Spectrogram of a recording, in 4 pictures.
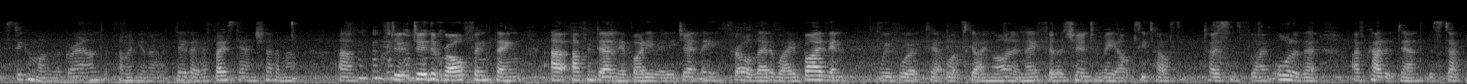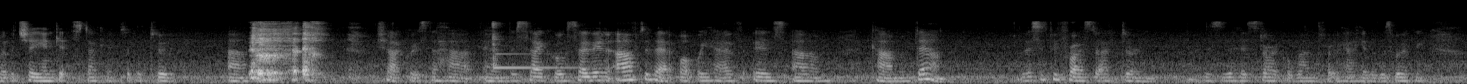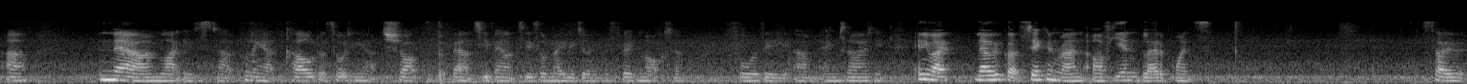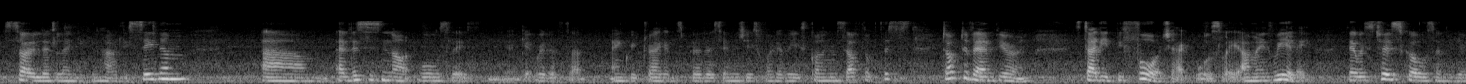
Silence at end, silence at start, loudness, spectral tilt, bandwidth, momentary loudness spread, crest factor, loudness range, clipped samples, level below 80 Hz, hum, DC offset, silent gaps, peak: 0 s; 0 s; -23 LUFS; -6.5 dB/octave; 8 kHz; 14 LU; 22 dB; 8 LU; under 0.1%; -46 dBFS; none; under 0.1%; none; -2 dBFS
